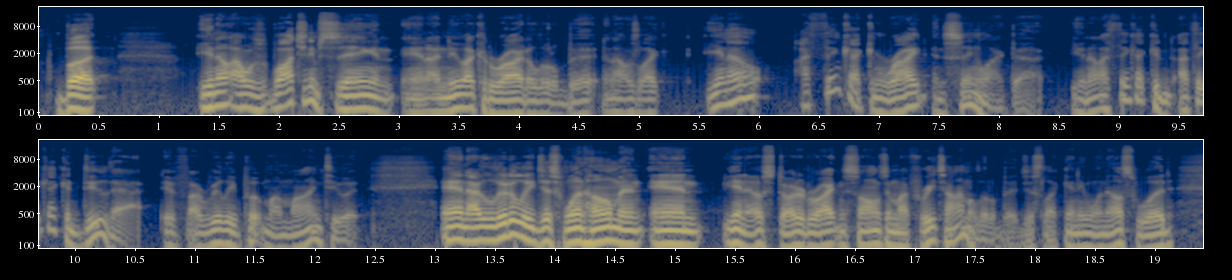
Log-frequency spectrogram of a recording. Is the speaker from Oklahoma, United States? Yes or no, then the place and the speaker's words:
yes; Cordell, Oklahoma, United States; I grew up mostly in Oklahoma. the middle of absolute nowhere, a little town called Cordell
